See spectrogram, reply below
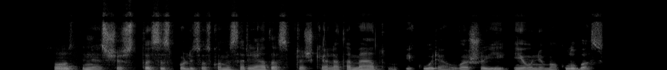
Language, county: Lithuanian, Kaunas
